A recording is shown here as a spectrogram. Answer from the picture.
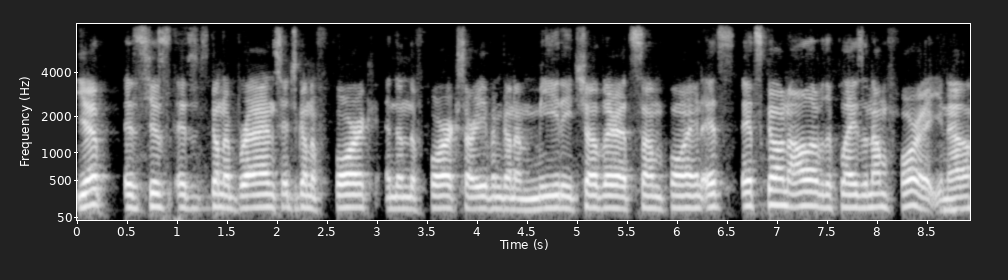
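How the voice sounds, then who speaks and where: The speech moves at a moderate pace with hardly any pauses and a monotone, flat intonation. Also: man, fairly high pitch for a man. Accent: slight Dutch-American. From Netherlands, near Amsterdam. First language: Dutch. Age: 20s. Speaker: music producer. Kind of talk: casual interview chat.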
